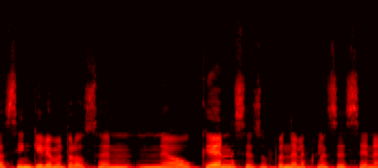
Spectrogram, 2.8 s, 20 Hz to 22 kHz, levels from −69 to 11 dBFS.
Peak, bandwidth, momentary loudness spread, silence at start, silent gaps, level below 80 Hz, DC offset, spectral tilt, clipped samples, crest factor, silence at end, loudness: -14 dBFS; 18.5 kHz; 5 LU; 0 s; none; -44 dBFS; under 0.1%; -4.5 dB/octave; under 0.1%; 16 dB; 0 s; -32 LUFS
